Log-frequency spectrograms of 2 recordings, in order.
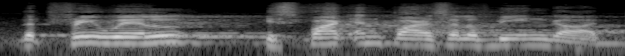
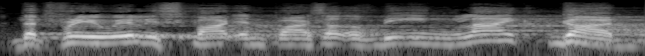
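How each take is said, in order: First: Said in the usual way. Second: Slower, weightier, leaning on "will"; preacher hammering the point; emphatic restatement. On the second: Shown as a demonstration. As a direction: drive home "free will" slowly and firmly.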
